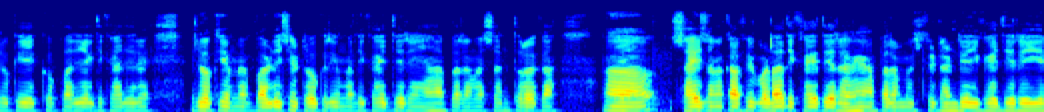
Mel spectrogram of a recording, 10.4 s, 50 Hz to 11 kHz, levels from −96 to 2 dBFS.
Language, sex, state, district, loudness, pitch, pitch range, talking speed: Hindi, male, Maharashtra, Pune, -37 LUFS, 115 Hz, 110-115 Hz, 230 wpm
